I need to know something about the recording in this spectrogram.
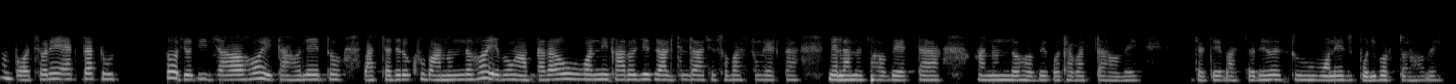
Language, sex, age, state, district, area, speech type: Bengali, female, 30-45, West Bengal, Jhargram, rural, conversation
